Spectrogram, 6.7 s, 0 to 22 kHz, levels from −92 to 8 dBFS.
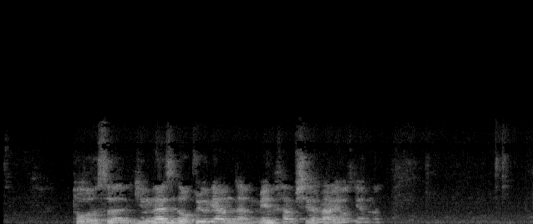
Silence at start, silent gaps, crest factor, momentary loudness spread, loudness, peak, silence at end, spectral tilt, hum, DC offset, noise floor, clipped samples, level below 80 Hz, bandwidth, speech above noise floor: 0.9 s; none; 22 dB; 13 LU; -27 LUFS; -8 dBFS; 1.95 s; -6.5 dB/octave; none; under 0.1%; -66 dBFS; under 0.1%; -68 dBFS; 9.8 kHz; 38 dB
